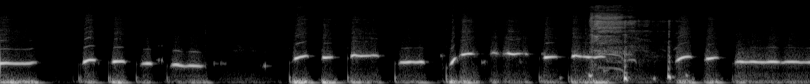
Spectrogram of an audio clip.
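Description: A person whistles a melody, a string of clear pitched notes with short breaths between phrases, ending on a long held tone.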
